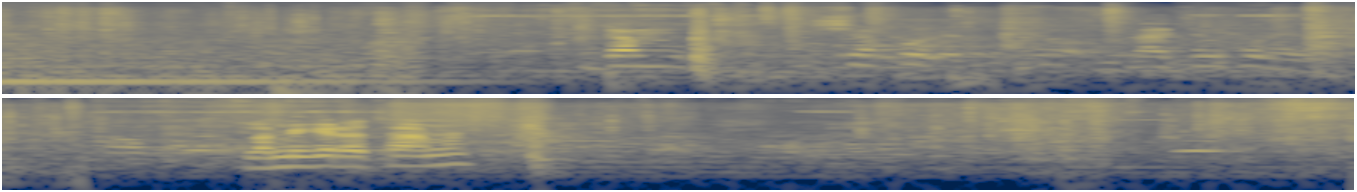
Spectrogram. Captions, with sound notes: [CHATTER] “Let me get a timer.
